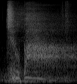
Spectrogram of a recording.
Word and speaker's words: Juba: Juba. Ah, yes. But we say it like this. Juba.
